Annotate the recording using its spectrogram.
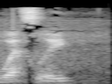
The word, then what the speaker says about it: Westley: I keep saying Wesley, but it's spelled in the film Westley in the credits.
